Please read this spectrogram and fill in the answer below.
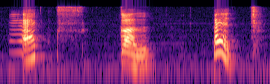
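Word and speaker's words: exculpate: इसकी प्रोनंसिएशन होगी एक्स कल पेट जिसकी मीनिंग होती है प्रूव गिल्टस यानी कि निर्दोष साबित करना।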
